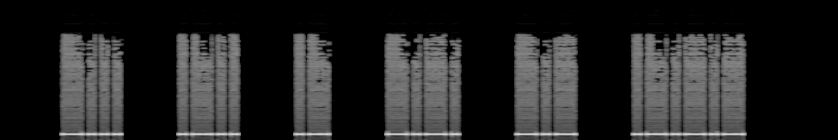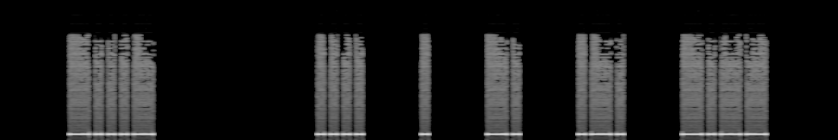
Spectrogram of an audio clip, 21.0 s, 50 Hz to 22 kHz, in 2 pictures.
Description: Morse code, heard as a keyed tone, about 15 wpm, spaced as for 8 wpm, 1000 Hz. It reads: BLACK. <BT> HENRY
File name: qotdfiles / 8wpm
